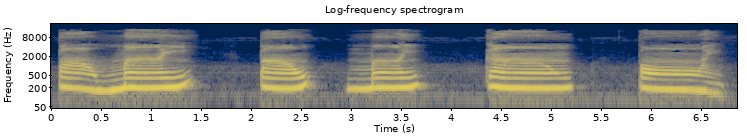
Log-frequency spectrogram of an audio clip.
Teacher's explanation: observe que o som das vogais sai pelo nariz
